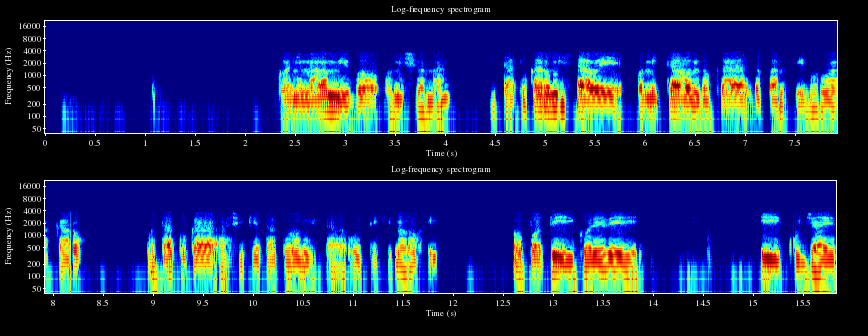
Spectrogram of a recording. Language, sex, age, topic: Oshiwambo, male, 25-35, agriculture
